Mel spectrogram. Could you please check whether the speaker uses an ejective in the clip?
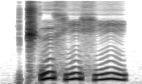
yes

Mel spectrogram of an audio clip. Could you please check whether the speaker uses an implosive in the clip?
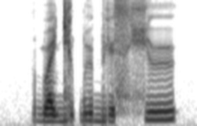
yes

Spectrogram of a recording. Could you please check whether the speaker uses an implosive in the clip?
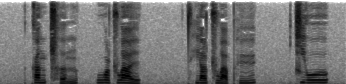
no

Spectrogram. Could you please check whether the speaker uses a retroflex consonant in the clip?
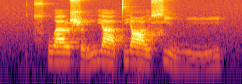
yes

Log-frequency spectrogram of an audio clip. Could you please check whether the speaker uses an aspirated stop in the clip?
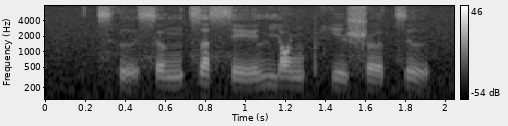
yes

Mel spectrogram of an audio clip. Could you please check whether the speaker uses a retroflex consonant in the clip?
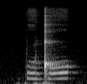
no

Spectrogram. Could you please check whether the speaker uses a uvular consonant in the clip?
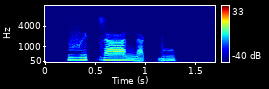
no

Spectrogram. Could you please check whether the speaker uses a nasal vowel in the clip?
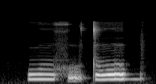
no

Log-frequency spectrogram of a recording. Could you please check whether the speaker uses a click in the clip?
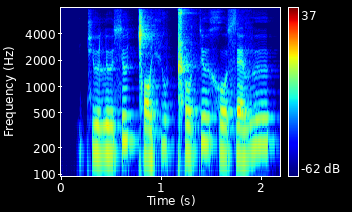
yes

